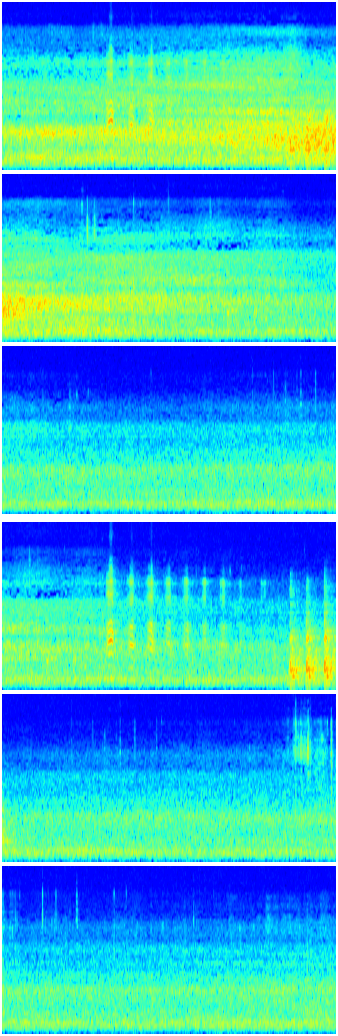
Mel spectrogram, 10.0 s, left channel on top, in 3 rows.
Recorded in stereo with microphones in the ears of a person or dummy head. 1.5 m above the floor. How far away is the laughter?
About 1.2 m.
